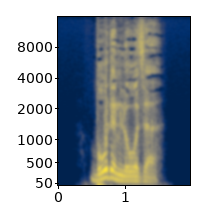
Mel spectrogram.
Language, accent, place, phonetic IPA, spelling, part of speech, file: German, Germany, Berlin, [ˈboːdn̩ˌloːzə], bodenlose, adjective, De-bodenlose.ogg
- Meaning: inflection of bodenlos: 1. strong/mixed nominative/accusative feminine singular 2. strong nominative/accusative plural 3. weak nominative all-gender singular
